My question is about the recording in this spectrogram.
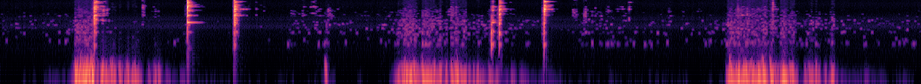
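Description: Metal spoon clinking and scraping against a glass mixing bowl while scooping a herb and spice mixture, with five sharp clinks. Three dull thumps come about two seconds apart.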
